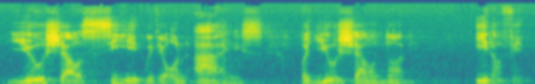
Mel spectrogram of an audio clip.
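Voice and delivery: low, soft, measured pronouncement; grave prophetic reply. Retold or imitated.

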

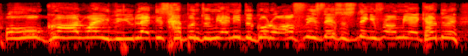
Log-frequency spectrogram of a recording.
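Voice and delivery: high, whiny wailing plea to God; mock despair. Worker stuck behind a snake, whining to God. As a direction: wail at heaven in hammed-up despair. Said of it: "you just like".

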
